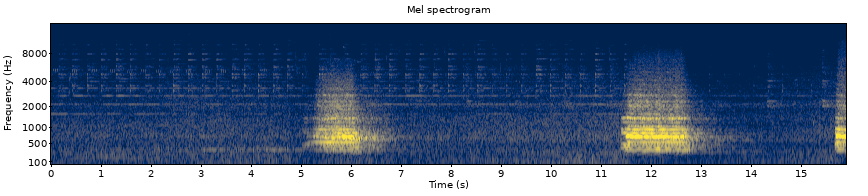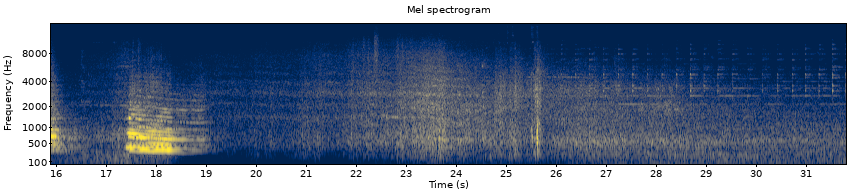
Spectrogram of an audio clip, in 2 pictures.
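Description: Amtrak diesel locomotive's horn sounding the grade-crossing signal, a chord of several notes blown long, long, short, long. The train then passes with a rising rush and rumble of wheels on rail, with one sharp clack near the end.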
